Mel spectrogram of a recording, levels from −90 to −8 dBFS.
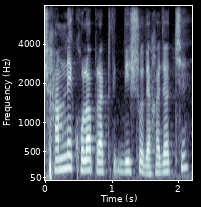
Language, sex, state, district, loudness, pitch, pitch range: Bengali, male, West Bengal, Alipurduar, -17 LUFS, 165 Hz, 160-190 Hz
